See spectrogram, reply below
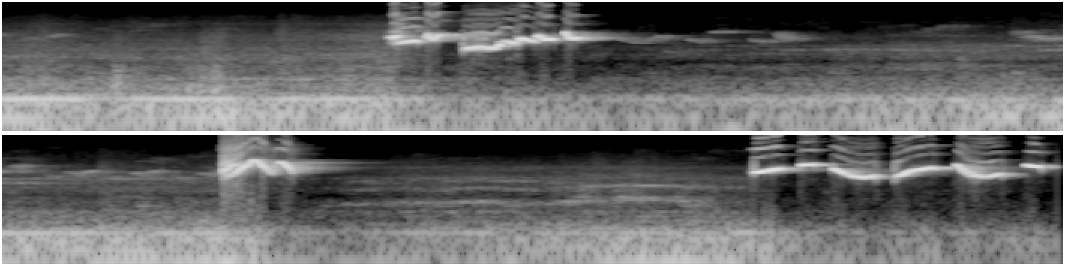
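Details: Orange-headed thrush song played to stimulate birds into singing: three bursts of rapid, warbled, high whistles about four seconds apart, separated by quiet gaps over a low steady hum.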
